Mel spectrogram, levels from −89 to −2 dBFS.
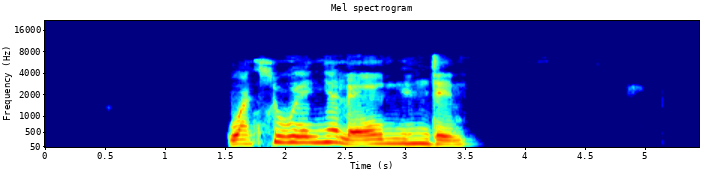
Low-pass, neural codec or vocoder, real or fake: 7.2 kHz; codec, 16 kHz, 2 kbps, FreqCodec, larger model; fake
